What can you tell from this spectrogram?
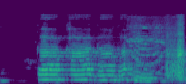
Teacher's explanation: कंठ से। ठीक है, हवा जो है कंठ को छूते हुए बाहर निकल रही है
